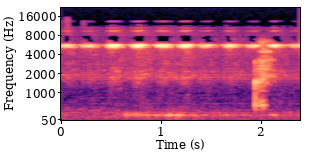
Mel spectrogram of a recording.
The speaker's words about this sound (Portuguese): Eu prefiro o grilo do que as marteladas, cara. O grilo tem uma é, sonoridade.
